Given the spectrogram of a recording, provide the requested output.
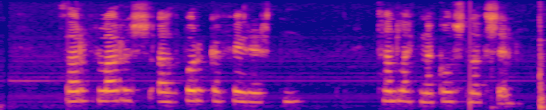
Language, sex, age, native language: Icelandic, female, 13, Icelandic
